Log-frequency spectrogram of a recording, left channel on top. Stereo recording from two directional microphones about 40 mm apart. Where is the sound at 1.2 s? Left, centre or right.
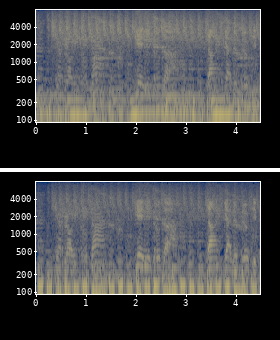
Right.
